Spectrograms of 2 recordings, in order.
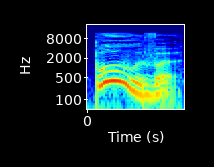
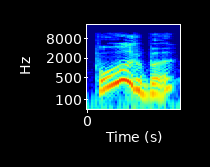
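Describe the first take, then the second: First: पूर्व ending in a "v" sound, "poorv"; correct pronunciation. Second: पूर्व ending in a "b" sound, "poorb"; wrong pronunciation. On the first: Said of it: "शुद्ध". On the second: Teacher showing students the mistaken form, with b for v. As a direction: end पूर्व with b. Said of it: "अशुद्ध". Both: Shown as a demonstration.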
